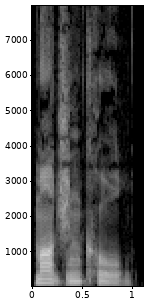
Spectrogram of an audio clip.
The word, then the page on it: margin call: British English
